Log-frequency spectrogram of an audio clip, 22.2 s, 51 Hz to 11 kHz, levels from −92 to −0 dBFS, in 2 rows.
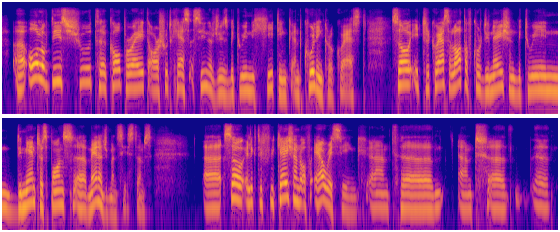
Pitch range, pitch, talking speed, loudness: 145-200 Hz, 170 Hz, 105 wpm, -23 LUFS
